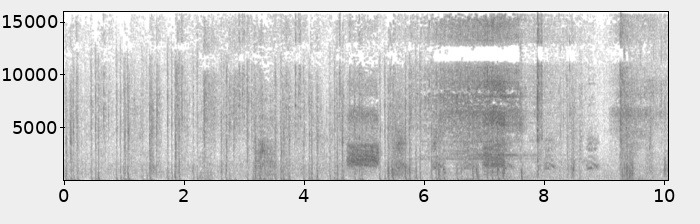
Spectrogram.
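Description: A horse's hooves thud on snowy ground.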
